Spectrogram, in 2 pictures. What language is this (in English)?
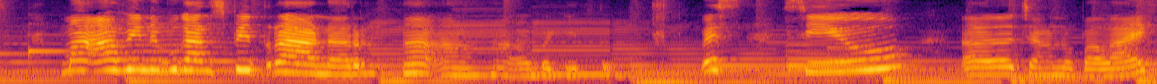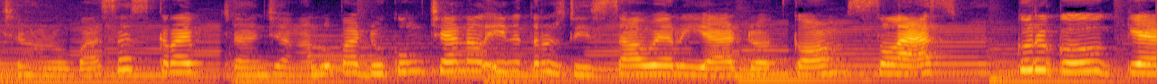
Indonesian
